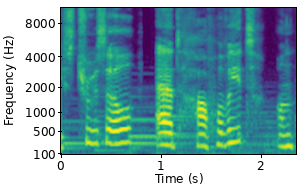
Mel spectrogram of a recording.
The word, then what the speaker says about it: Streusel: To be honest, it's kind of weird for me to pronounce it this way. I learned German, so a more natural way for me to say this word would be Streusel, but let's say Streusel.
